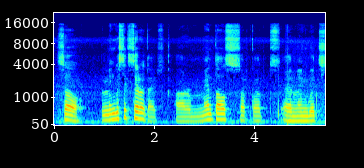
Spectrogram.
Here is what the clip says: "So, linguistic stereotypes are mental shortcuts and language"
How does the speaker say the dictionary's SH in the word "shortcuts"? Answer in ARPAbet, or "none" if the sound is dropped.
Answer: S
